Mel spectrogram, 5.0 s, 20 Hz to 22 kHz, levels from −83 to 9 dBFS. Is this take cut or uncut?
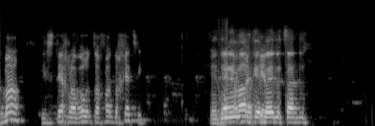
uncut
